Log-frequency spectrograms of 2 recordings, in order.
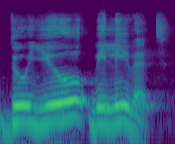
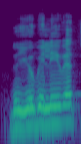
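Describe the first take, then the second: First: Rally the audience loudly; loud question. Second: Said in the usual way. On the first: Real, not acted. Speaker to conference crowd, loud slow question. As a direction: call it out loud and slow to the room.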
